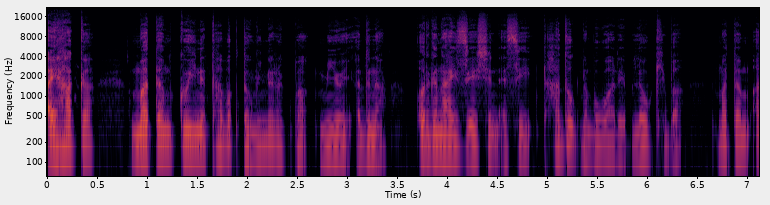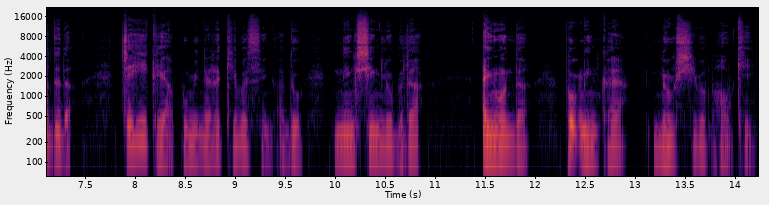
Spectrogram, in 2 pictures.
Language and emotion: Manipuri, sad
